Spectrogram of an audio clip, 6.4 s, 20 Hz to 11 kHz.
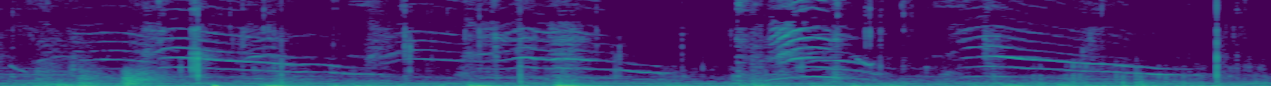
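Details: Rescued kitten indoors on day 47 of a growth record, where one kitten eats weaning food while a baby cat drinks milk; several short high meows, arching then sliding down, come irregularly over a low room rumble with soft knocks.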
